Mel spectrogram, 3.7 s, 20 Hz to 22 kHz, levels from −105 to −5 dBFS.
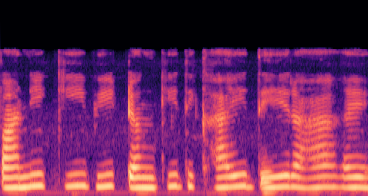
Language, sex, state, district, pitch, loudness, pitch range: Bhojpuri, female, Uttar Pradesh, Gorakhpur, 215 Hz, -18 LUFS, 205-230 Hz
